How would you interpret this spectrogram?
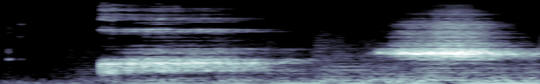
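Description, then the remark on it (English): A person gasps for breath, voicing the shark Commander Tar Kingfish, who is short of oxygen-filled air: a sharp, raspy inhale followed by a second, louder strained breath, fairly loud with no talking. “Commander Tar Kingfish gasped.”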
